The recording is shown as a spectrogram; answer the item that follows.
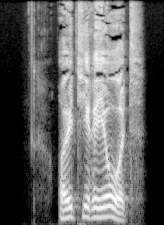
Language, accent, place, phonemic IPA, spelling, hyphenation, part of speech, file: German, Germany, Berlin, /ˌɔɪ̯tyʁeˈoːt/, euthyreot, eu‧thy‧re‧ot, adjective, De-euthyreot.ogg
- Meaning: euthyroid, having normal thyroid function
